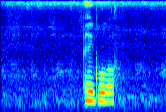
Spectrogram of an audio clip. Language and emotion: Russian, neutral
